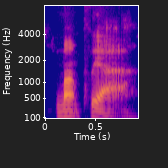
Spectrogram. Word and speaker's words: Montpellier: Mont play. You don't say the R.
